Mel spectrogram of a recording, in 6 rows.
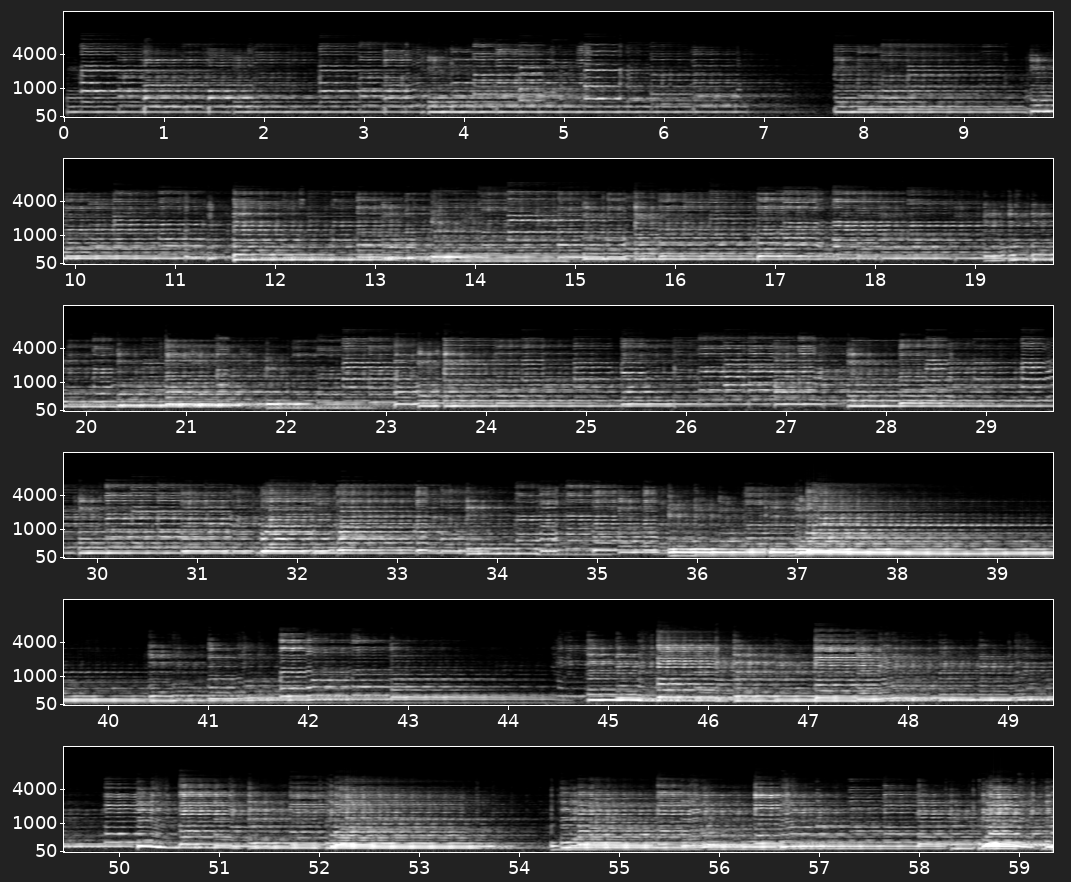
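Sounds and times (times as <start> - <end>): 
electric guitar through rotary speaker effect pedal in fast speed: 0.0 - 59.3.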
